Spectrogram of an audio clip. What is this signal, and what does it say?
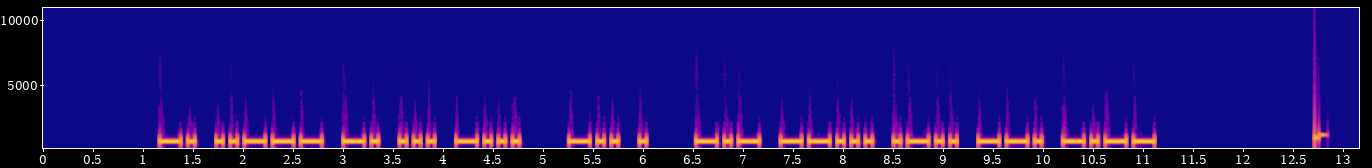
Morse code, heard as a keyed tone, about 17 wpm, 700 Hz. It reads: N2NSB DE K7LGY
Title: USA Callsign DE Callsign - 5 Characters - 17wpm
